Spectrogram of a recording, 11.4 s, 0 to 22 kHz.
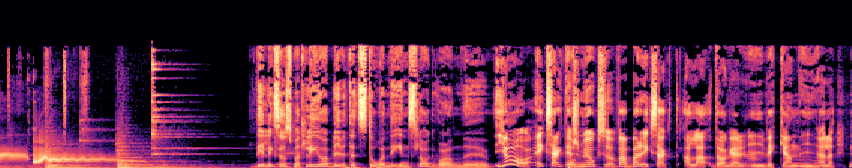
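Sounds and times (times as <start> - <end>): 
cartoon boing bounce sound: 0.0 - 1.8
speech: 0.5 - 1.8, 3.4 - 11.3.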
